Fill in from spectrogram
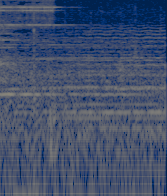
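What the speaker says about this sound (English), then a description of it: "I hear a phone." A telephone rings in the horror video game Rise of Insanity, a faint, steady electronic ring sustained throughout amid quiet ambient background tones.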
